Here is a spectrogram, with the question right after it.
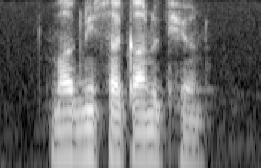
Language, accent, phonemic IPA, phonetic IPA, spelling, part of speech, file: Armenian, Eastern Armenian, /mɑɡnisɑkɑnuˈtʰjun/, [mɑɡnisɑkɑnut͡sʰjún], մագնիսականություն, noun, Hy-մագնիսականություն.ogg
- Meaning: magnetism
